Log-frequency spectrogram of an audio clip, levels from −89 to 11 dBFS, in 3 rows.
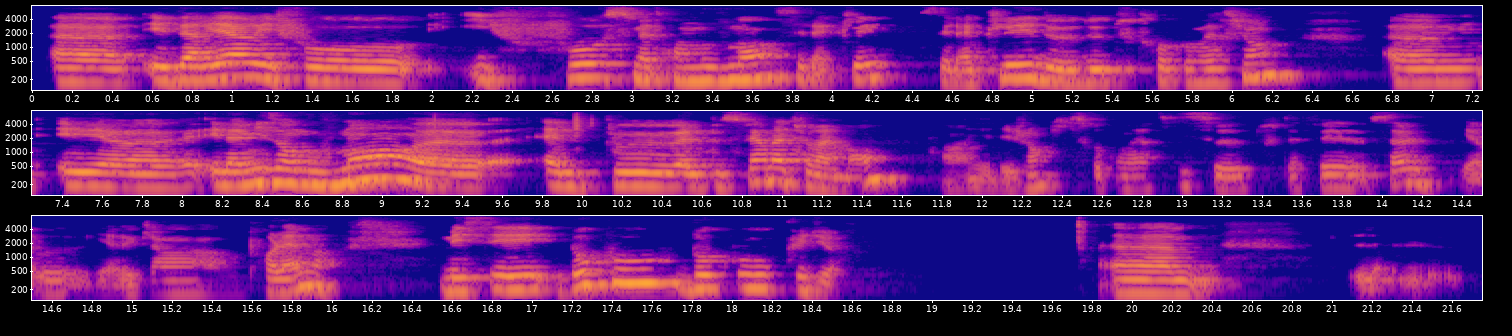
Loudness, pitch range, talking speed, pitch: -22 LUFS, 170-220 Hz, 160 wpm, 190 Hz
